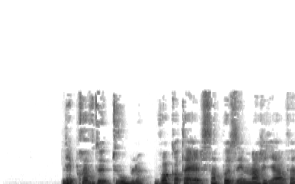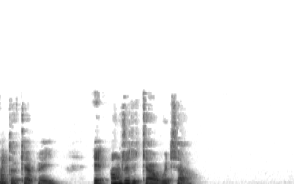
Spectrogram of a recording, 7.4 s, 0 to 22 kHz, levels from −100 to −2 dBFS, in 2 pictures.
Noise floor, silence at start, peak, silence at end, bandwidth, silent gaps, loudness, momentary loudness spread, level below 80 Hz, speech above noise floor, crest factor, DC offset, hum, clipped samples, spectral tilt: -89 dBFS; 0.8 s; -2 dBFS; 1.3 s; 11.5 kHz; none; -21 LUFS; 11 LU; -60 dBFS; 68 dB; 20 dB; under 0.1%; none; under 0.1%; -6.5 dB/octave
